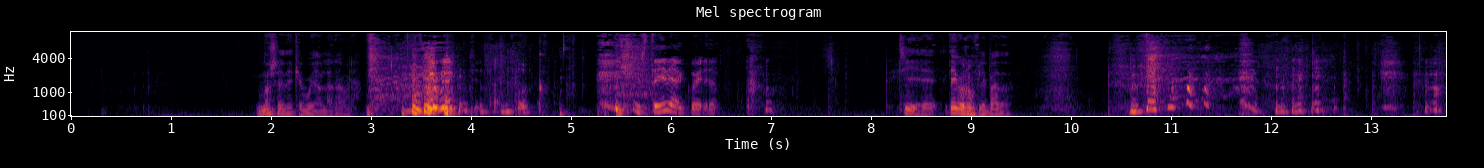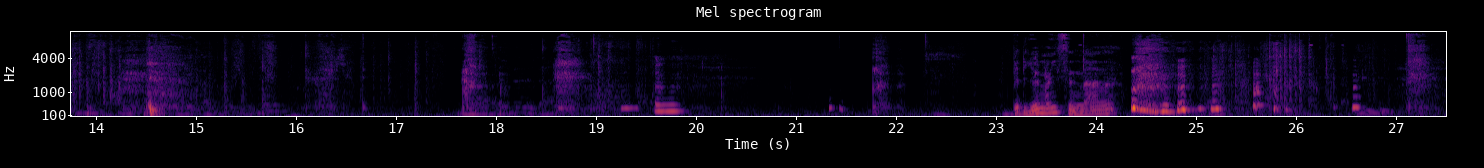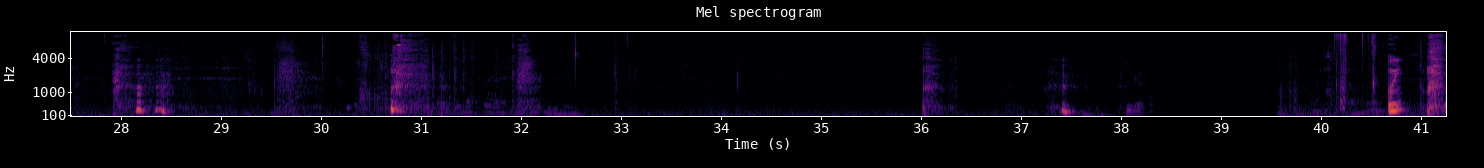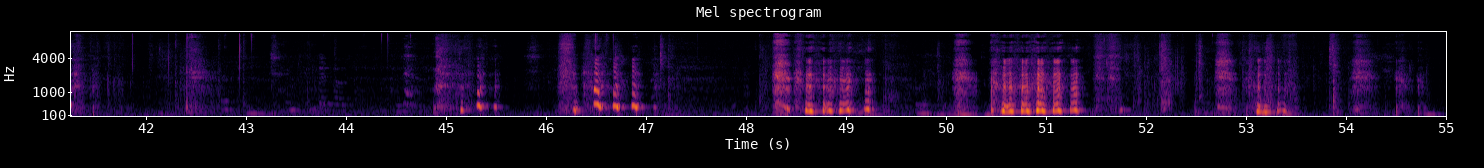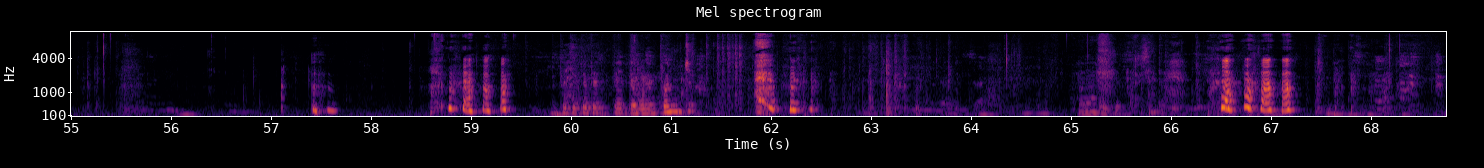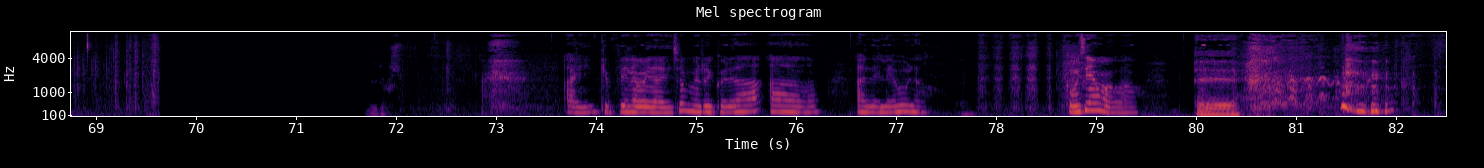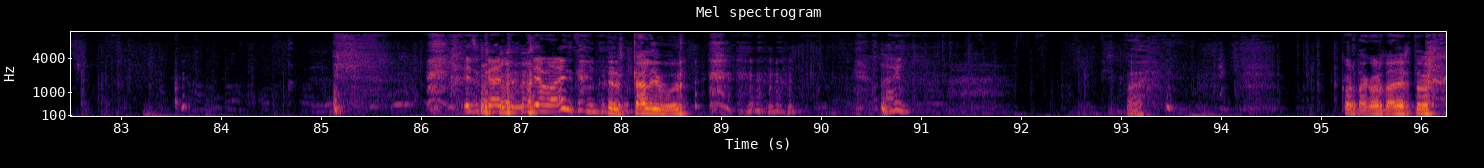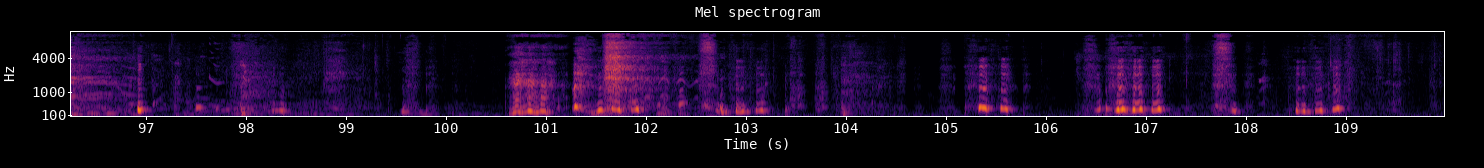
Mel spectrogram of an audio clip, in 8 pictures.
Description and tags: Laughter and giggle of a young woman (conversation)
Conversation and laughter of a young woman. Studio recording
